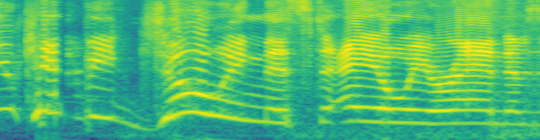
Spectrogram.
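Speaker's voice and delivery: high, stretched-out cry of disbelief; exclaiming plea. Real, not acted. Caster begging Alorum to spare the Randoms, excited wail. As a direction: wail it out high, pleading with the player. Caster cries out at solo play.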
